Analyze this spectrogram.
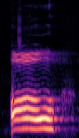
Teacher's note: औ कंठोष्ठ ध्वनि का उदाहरण है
